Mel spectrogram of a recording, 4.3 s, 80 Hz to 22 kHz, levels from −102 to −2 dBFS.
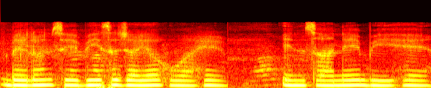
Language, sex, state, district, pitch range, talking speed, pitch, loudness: Hindi, female, Arunachal Pradesh, Papum Pare, 215-225 Hz, 125 wpm, 220 Hz, -12 LUFS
